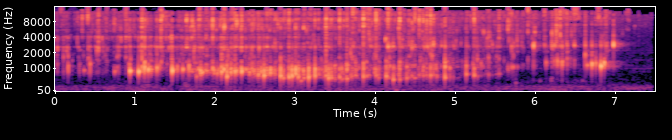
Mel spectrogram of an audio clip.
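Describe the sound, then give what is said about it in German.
Coffee being poured into a cup, a steady stream of gurgling, splashing liquid lasting several seconds before trailing off, with no voices. “Ich weiß nicht, ob es einen schöneren Sound gibt als das Einschenken von Kaffee.”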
